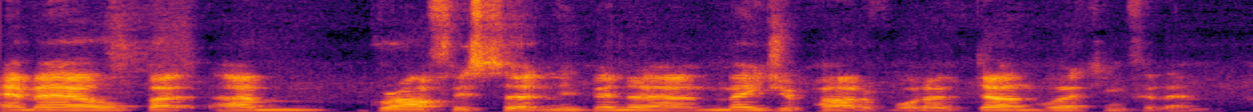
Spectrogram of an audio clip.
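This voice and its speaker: In a British accent, a man talks at a moderate pace on a very clean recording with a silent background. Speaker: software developer. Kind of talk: conference talk. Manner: halting.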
